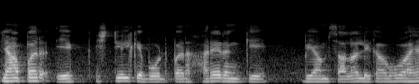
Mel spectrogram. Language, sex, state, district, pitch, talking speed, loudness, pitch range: Hindi, male, Uttar Pradesh, Shamli, 135 Hz, 215 wpm, -20 LUFS, 130-145 Hz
